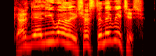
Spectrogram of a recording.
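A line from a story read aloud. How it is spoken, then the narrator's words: Shout while running. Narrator (Russian): крикнул профессор, подбегая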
